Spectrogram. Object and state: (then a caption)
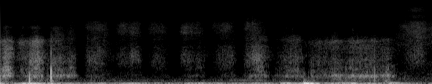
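Korean melon. A whole yellow Korean melon, about hand size, solid with a smooth rind, is held in the hand and scratched and tapped with fingernails and fingertips close to a binaural mic. Soft, repeated scratchy strokes blend with dull, short taps in a quiet, close, low-heavy sound.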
